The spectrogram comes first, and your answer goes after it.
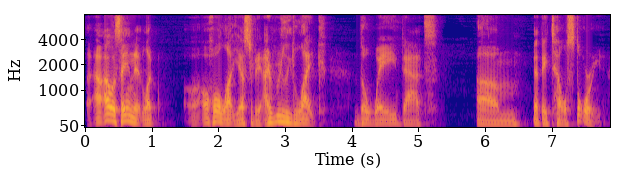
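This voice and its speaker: A man chatting casually on a gaming livestream, halting and often stumbling over repeated words. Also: on the low side. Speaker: streamer, host of a morning show. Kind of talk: casual livestream chat about games.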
